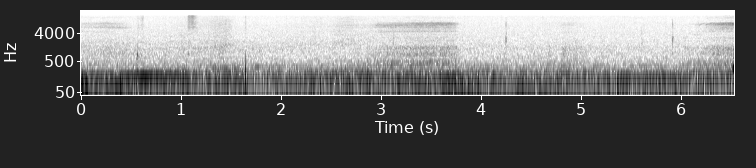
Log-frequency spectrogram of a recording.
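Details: Husky puppy asleep, snoring softly indoors: faint airy hisses about every three seconds over a steady low rumble.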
